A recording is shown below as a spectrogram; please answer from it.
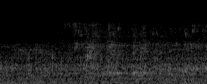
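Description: Water splashes and trickles steadily from a full bucket in a home kitchen while mutton and potato curry is being cooked, a continuous soft wash of pouring liquid with no talking.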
